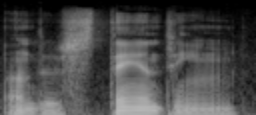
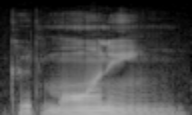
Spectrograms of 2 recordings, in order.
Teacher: Eu falei também sobre as letras ING. A grande maioria das palavras não tem o G dentro da pronúncia. Nós recuamos para a letra N sem fechar os lábios.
